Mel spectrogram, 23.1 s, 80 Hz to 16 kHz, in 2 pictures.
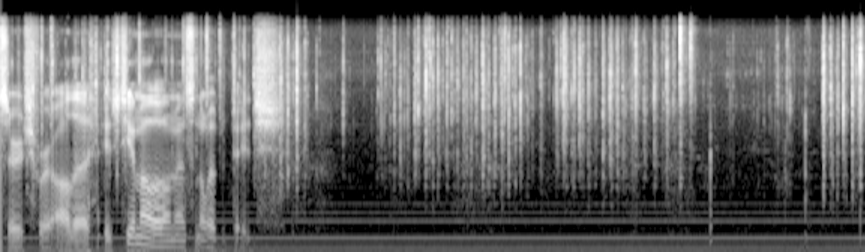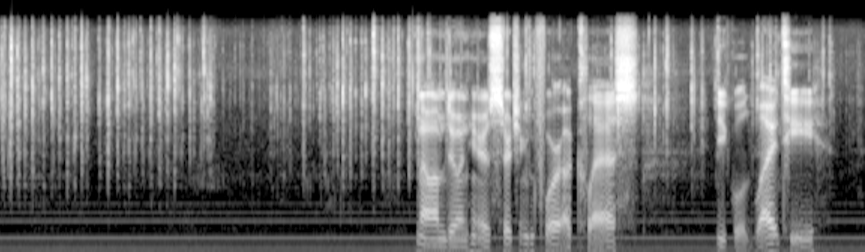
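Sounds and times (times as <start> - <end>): low electrical hum: 0.0 - 23.0
computer keyboard typing: 0.4 - 4.2, 5.0 - 9.3, 10.2 - 17.5, 18.2 - 18.7, 20.1 - 22.6.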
